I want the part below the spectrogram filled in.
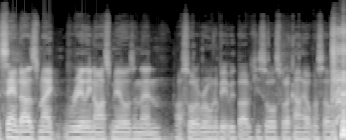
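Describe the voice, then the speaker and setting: Against noticeable background noise, a man with an Australian accent speaks at a fairly quick pace and a medium pitch in monotone, flat intonation. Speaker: professional footballer. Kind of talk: podcast interview.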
